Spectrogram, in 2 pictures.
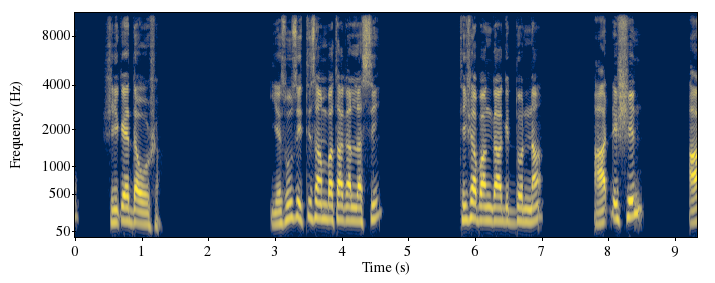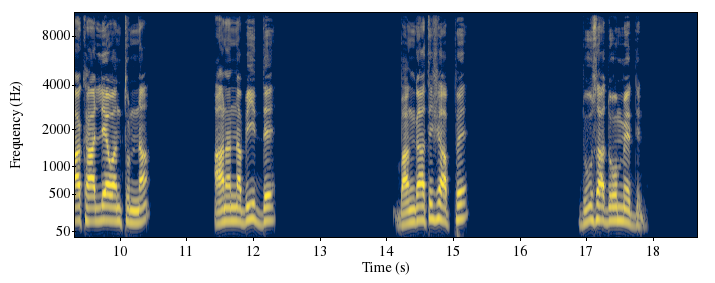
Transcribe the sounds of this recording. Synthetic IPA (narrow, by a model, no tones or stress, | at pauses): ʃiːkʼe̞ːd̪ːɐo̞ːʃɐ | jɛs̬uːs̬ɪt̪ːɪs̬ɐmbɐt̪ɐɡɐlːɐsːɪ | t̪ɪʃ̬ɐbɐŋɡaːɡɪd̪ːɔnːɐ | aːɗːɪʃːɪn | aːkaːlːɪjaːwɐnt̪ːʊnːɐ | aːnɐnːɐbiːd̪ːɛ | bɐŋɡaːt̪ɪʃ̬aːpːɛ | d̪uːs̬aːd̪o̞ːmːe̞ːd̪ːɪnɔ̥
